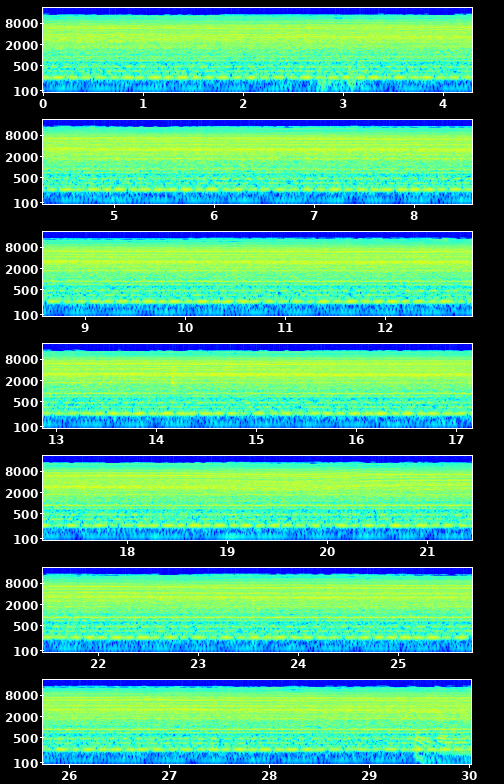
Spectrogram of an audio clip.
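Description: A steady electrical or machine hum with a constant hiss, holding several fixed tones with the strongest low down. It runs unchanged throughout.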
